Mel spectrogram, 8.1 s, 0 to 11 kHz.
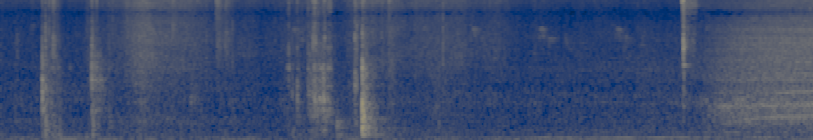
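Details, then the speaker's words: Strat 160KS welding inverter opened up, casing off (four fans, choke): low steady hum and a few clicks, then after about five to seven seconds the fans whoosh up to speed; normal delayed fan start. "включается С задержкой наверное секунд пять проходит"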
